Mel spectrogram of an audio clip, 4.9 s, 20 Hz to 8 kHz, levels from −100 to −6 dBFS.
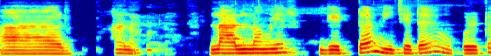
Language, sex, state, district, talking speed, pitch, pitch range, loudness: Bengali, female, West Bengal, Dakshin Dinajpur, 100 wpm, 195 Hz, 180-220 Hz, -17 LUFS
